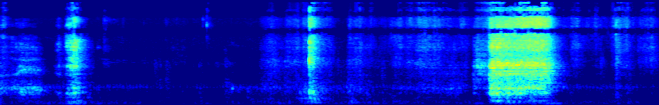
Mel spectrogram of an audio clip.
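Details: Stifled sneezing fit at work, in a bathroom: several muffled, held-back sneezes with short hissing bursts of air and sharp intakes of breath.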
